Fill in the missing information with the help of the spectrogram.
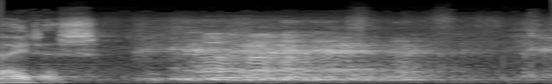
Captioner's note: laughter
